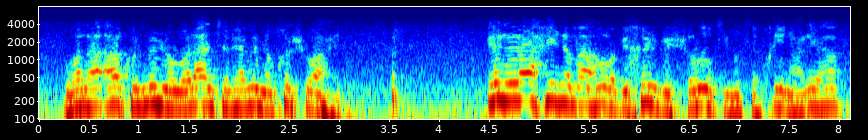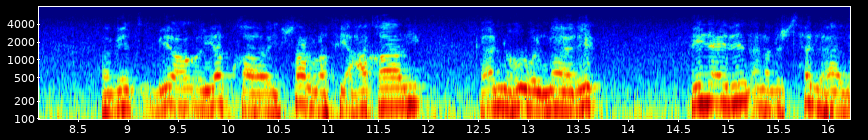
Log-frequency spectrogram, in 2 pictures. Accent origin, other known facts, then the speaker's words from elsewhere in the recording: Syria; عندنا في الشام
